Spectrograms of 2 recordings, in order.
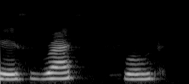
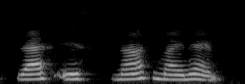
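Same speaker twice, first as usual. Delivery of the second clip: ordinary talk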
